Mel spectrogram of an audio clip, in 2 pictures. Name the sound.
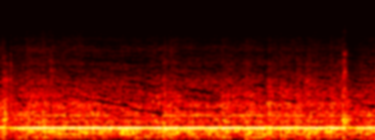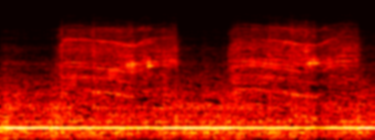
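drilling pocket holes in wood frame with jig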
